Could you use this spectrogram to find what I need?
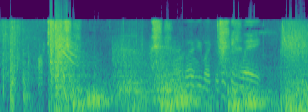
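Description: An explosion booms loudly and debris crackles.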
